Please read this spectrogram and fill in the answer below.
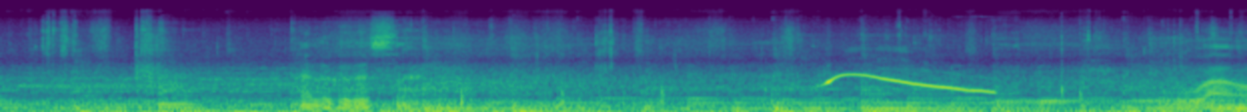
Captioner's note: wolf whistles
